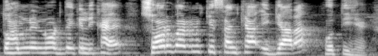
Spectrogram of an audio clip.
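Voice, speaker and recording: A woman teacher with a slightly high voice works through a grammar lesson at a whiteboard. She repeats each definition and keeps asking her students questions, then answers them herself. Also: normal speed.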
